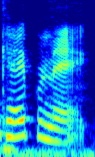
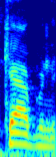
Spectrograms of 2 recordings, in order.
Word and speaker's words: Kaepernick: get right into it let's do it Colin Kaepernick is that how you say it Kaepernick I'm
